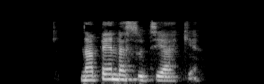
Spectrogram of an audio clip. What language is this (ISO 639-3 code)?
swa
